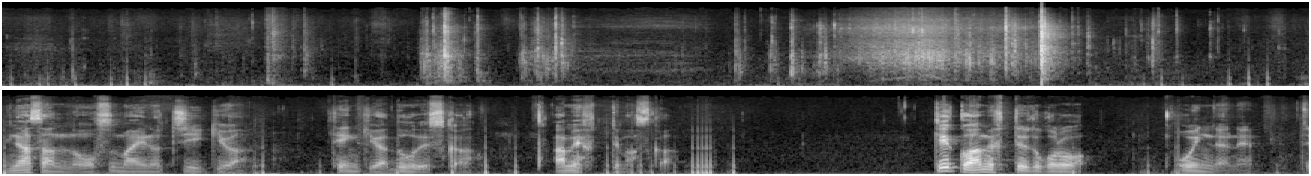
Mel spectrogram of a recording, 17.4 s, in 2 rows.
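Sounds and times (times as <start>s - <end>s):
window unlatched and slid open: 5.3s - 7.3s
speech: 8.8s - 13.3s, 15.0s - 16.0s, 16.6s - 17.4s.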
